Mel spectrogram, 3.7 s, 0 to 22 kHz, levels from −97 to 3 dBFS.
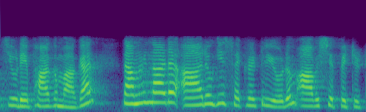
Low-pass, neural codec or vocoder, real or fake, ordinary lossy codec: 5.4 kHz; codec, 24 kHz, 0.9 kbps, DualCodec; fake; Opus, 32 kbps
